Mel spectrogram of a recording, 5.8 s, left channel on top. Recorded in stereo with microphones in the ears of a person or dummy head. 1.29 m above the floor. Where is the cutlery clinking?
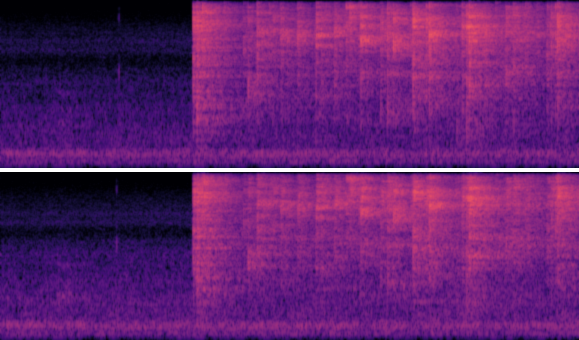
I don't hear cutlery clinking.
